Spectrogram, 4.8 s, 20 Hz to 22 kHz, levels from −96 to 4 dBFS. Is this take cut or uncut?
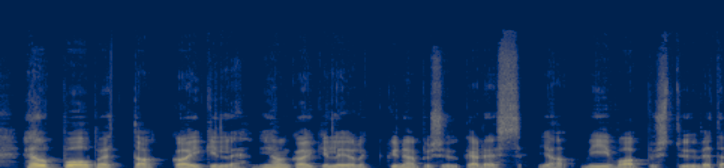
cut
